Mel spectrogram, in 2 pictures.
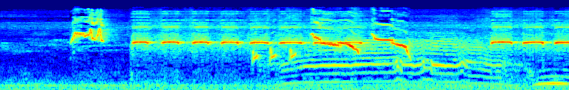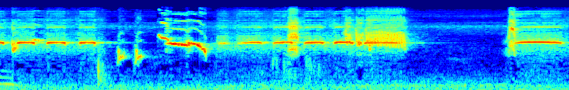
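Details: Oriental magpie-robin song used as a lure to prompt other birds to sing: long buzzy whistled phrases with rapid stuttering notes and downslurs, separated by brief clicks, over a faint low steady hum.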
